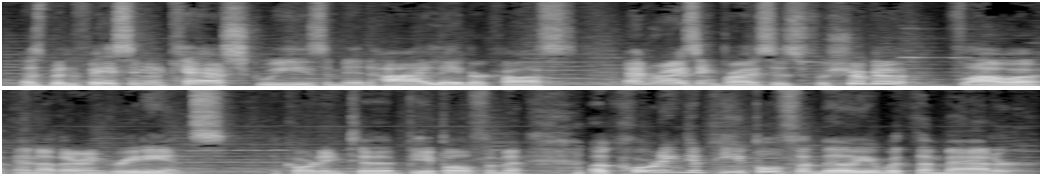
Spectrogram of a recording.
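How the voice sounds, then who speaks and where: A man putting on the voice of a 1940s newsreel announcer, declaiming a news item in a grand, brisk manner. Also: a little high, a bit bright, natural voice. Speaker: podcast co-host. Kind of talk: mock old newsreel reading.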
